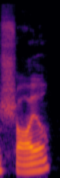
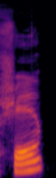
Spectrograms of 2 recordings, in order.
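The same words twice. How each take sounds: First: "shire" said in full as SHY-er; alternative pronunciation. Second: "shire" said as SHEER, like the county suffix; alternative pronunciation. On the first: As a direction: say "shire" to rhyme with fire. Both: Shown as a demonstration. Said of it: "I don't know how you pronounce it".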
